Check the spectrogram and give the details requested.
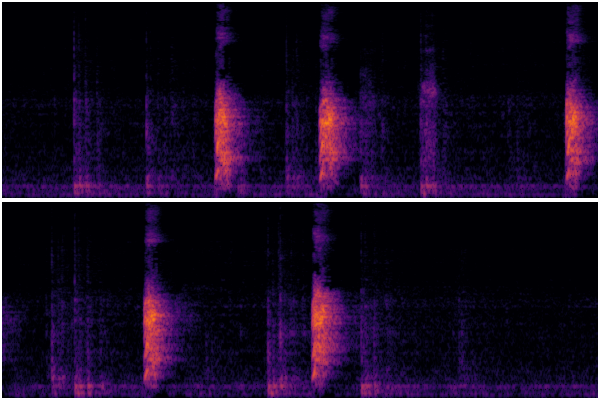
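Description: Small fluffy dog barking in short sharp barks, five loud ones spaced one to two seconds apart, with fainter short sounds in between.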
